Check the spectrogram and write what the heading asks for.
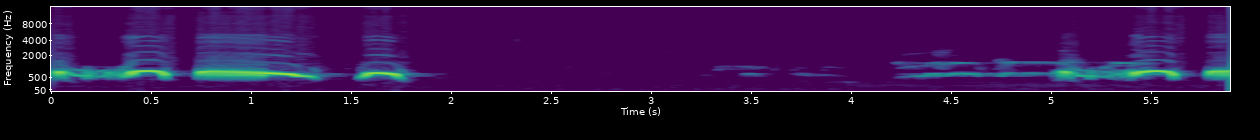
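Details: Morning decoy call of a spotted dove luring wild doves: a complete cooing phrase ending in a long falling coo, a pause, then a soft faint coo before the next phrase begins.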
